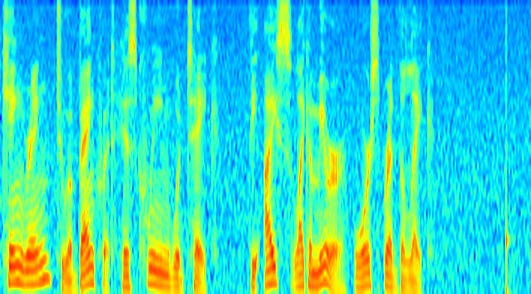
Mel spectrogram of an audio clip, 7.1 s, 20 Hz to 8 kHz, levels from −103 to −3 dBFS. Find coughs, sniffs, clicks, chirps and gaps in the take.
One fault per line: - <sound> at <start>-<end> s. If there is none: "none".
- tap at 6.7-6.9 s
